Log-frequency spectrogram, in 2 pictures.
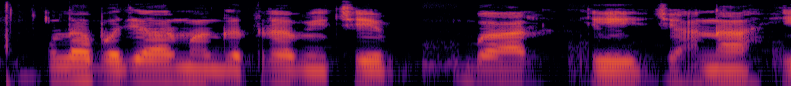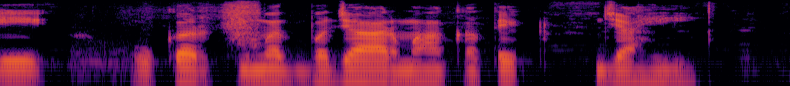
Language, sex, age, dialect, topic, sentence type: Chhattisgarhi, male, 25-30, Northern/Bhandar, agriculture, question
